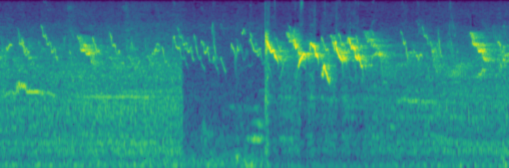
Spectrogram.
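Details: Kecial kuning ciak-ciak lure recording for caged birds: scattered high, thin chirps and twitters over a rough background hiss, rising into a busier burst of quick chirping near the middle.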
